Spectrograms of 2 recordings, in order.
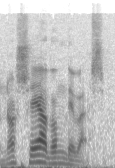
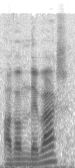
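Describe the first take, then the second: First: "No sé a dónde vas" with a falling statement tune on "vas"; indirect question statement. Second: "¿a dónde vas?" with a rising question tune on "vas"; direct question. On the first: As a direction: state "No sé a dónde vas" calmly, letting "vas" drop. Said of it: "Por eso digo". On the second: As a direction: ask "¿a dónde vas?" straight out, lifting "vas" at the end. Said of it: "No digo". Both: Shown as a demonstration.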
